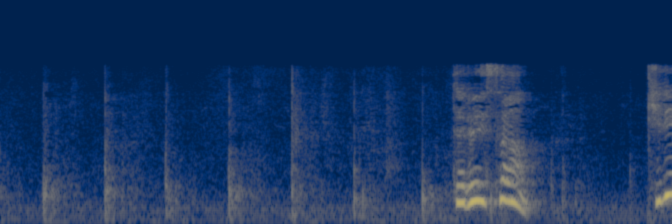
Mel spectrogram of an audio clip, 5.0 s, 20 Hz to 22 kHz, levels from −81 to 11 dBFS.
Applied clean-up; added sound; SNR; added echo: none; none; none; none.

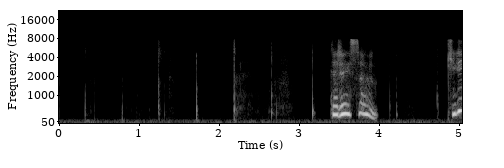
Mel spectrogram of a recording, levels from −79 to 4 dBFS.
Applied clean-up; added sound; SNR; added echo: neural diffusion model UNIVERSE++.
